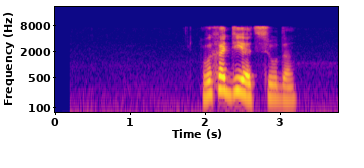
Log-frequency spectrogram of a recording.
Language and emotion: Russian, angry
